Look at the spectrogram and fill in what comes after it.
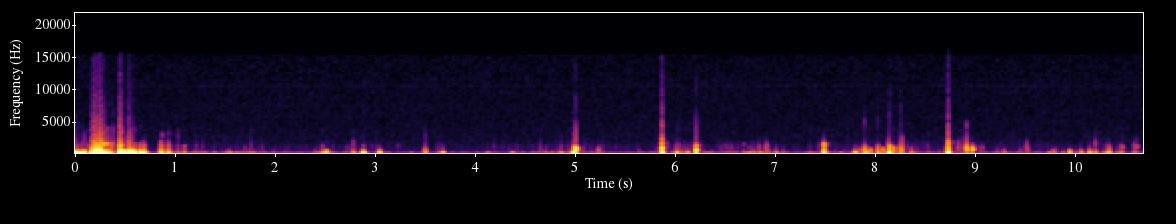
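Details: ASMR recording of stomach growling: a loud gurgling burst, then scattered squeaks, pops and soft rumbles; ordinary borborygmi.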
